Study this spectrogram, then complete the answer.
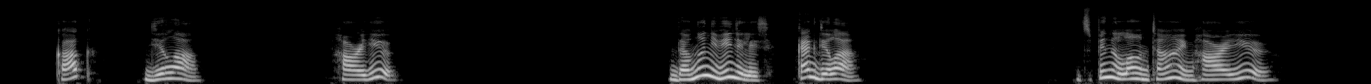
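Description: A young woman speaks clearly and slowly into a close microphone, pausing between phrases.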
